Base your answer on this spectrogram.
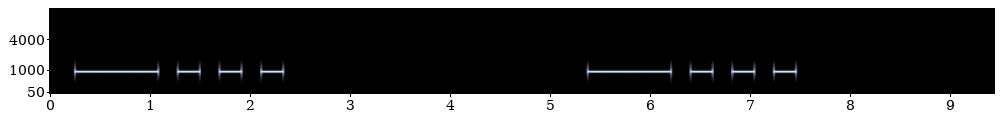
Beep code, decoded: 1 long, 3 short

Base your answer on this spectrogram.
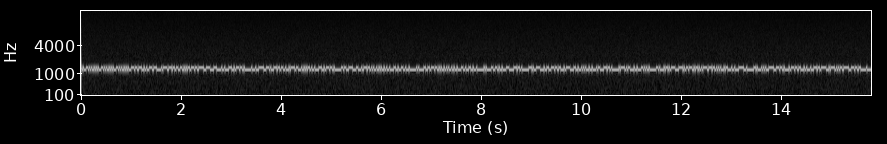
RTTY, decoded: … NAME IS TOM, QTH PECS, LOC FF00XI FF00XI. HOW COPY? EB4GDO DE YB5GYT K CQ TEST …

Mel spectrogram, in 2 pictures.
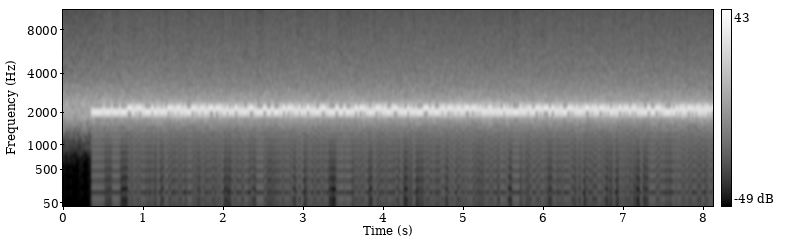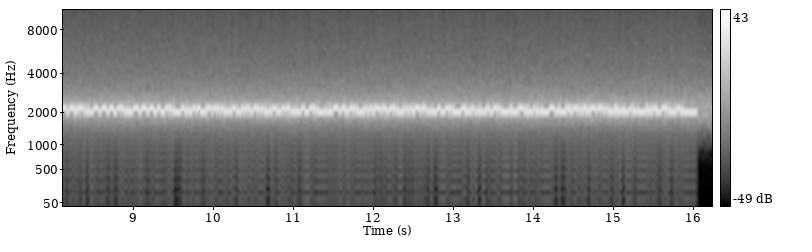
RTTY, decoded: CQ DX DE WA3MVA WA3MVA K XE0TXD DE PY0FG TNX FER CALL. UR RST 559 559. NAME PAUL PAUL. QTH KIEL KIEL. HW? XE0TXD DE PY0FG KN

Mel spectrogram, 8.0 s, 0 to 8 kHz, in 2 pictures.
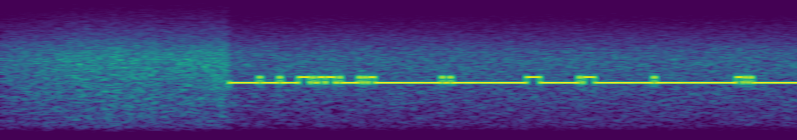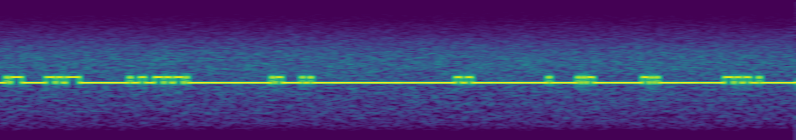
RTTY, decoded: S53RE TU HB8SR …

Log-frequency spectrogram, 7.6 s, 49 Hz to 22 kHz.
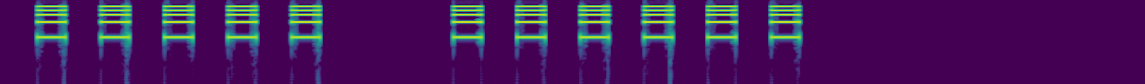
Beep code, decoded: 5-6

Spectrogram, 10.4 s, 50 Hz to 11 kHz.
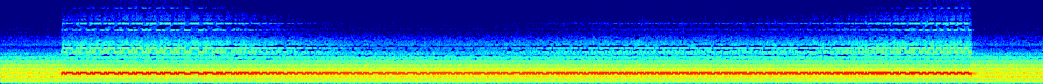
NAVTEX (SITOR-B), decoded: ZCZC AA66 FORECAST: WIND SE 6 TO 7. SEA

